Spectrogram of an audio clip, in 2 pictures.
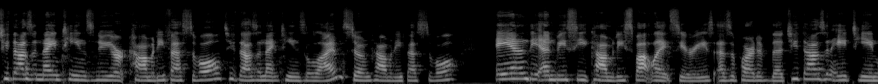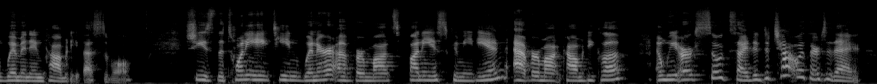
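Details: Adult woman speaking; typical speech.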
